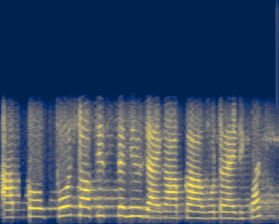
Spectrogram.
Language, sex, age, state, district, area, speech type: Hindi, female, 18-30, Bihar, Begusarai, rural, conversation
